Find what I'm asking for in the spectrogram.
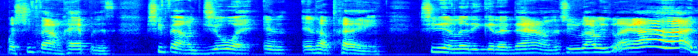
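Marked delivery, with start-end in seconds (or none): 6.3-6.9 high, loud burst of mock cry-laughing; imitated cry-laughing. Friend finding joy in her pain, imitated cry-laugh. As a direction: let out a big shrieked laugh, imitating a friend. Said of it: "just crying, laughing".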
